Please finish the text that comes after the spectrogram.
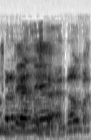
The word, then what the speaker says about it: בני: כשכתוב בני ישראל, כתוב בני עם יוד, ורוב העולם חושב שצריך לבטא את היוד. האמת שלא מבטאים את היוד, זאת יוד שקטה. צריך להגיד בני...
